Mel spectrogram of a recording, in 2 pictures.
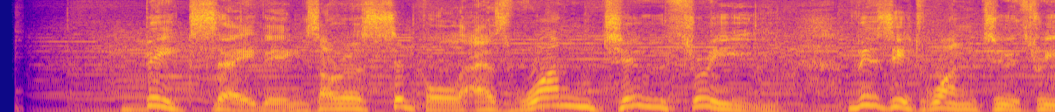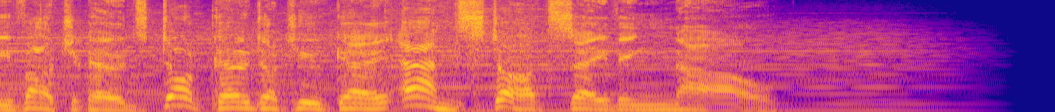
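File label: English British, male, commercial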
